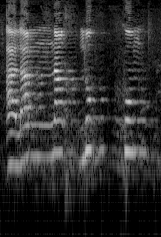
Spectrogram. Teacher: qafnya betul-betul dihilangkan. Memang masuk langsung kepada huruf kaf. Jadi dibaca alam nakhluqukum. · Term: idgham mutaqaribain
